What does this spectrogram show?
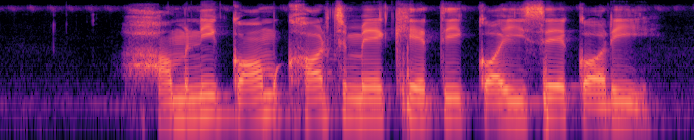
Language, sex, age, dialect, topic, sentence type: Magahi, male, 18-24, Western, agriculture, question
